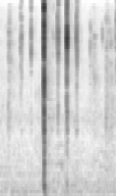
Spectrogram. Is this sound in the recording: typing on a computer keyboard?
yes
